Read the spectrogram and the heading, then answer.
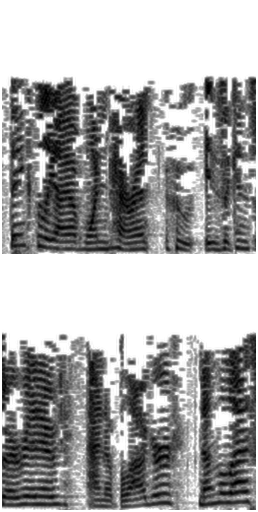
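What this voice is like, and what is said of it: New York accent. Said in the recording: “you have a bit of a New York type of accent... I'm more than aware of my New York type of accent.”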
